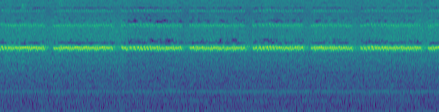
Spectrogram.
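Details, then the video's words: Summer-night crickets recorded under starry skies in a quiet New South Wales town, Australia, giving a bright, even, shrill trill that cuts out briefly about every second, around seven bursts in succession. "Pure Cricket Sounds at Night"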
